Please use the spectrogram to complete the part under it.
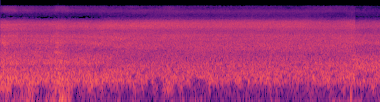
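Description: Tarabu waterfall drops from a great height, giving a constant broad roar of rushing, crashing water that stays steady throughout with no voices.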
